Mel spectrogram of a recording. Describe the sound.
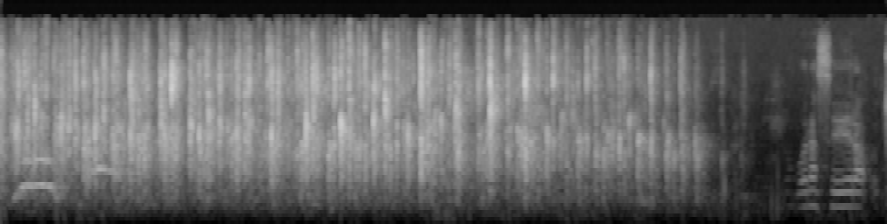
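A live audience bursts into sustained, loud applause and cheering for about seven seconds, then it fades out and a voice briefly speaks at the end.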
